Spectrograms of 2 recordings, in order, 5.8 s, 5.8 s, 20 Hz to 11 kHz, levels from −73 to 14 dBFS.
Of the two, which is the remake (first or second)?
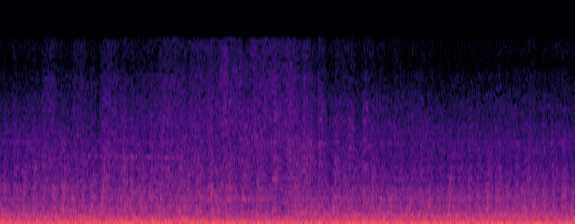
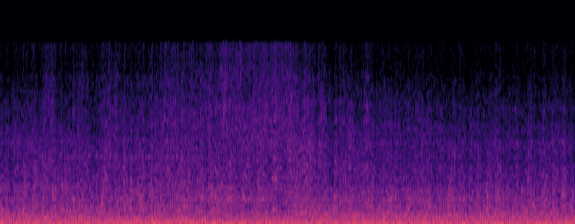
second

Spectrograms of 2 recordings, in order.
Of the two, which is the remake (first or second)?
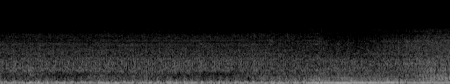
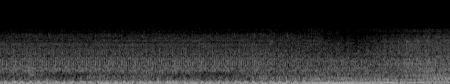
first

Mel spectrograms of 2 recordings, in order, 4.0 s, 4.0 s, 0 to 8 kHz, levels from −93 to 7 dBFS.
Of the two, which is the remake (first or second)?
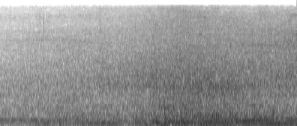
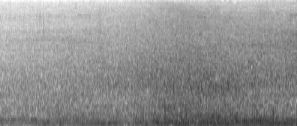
second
